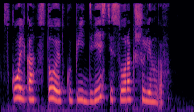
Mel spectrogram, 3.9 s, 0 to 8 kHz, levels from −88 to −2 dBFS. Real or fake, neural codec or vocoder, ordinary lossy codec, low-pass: real; none; MP3, 32 kbps; 7.2 kHz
